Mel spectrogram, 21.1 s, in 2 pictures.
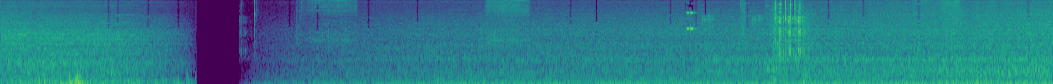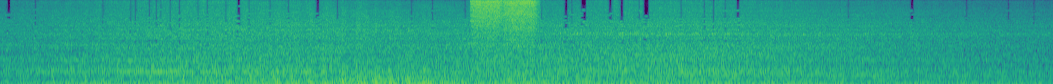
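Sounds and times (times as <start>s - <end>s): train wheels on rails: 7.0s - 21.0s
burst of hiss: 15.2s - 16.0s.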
